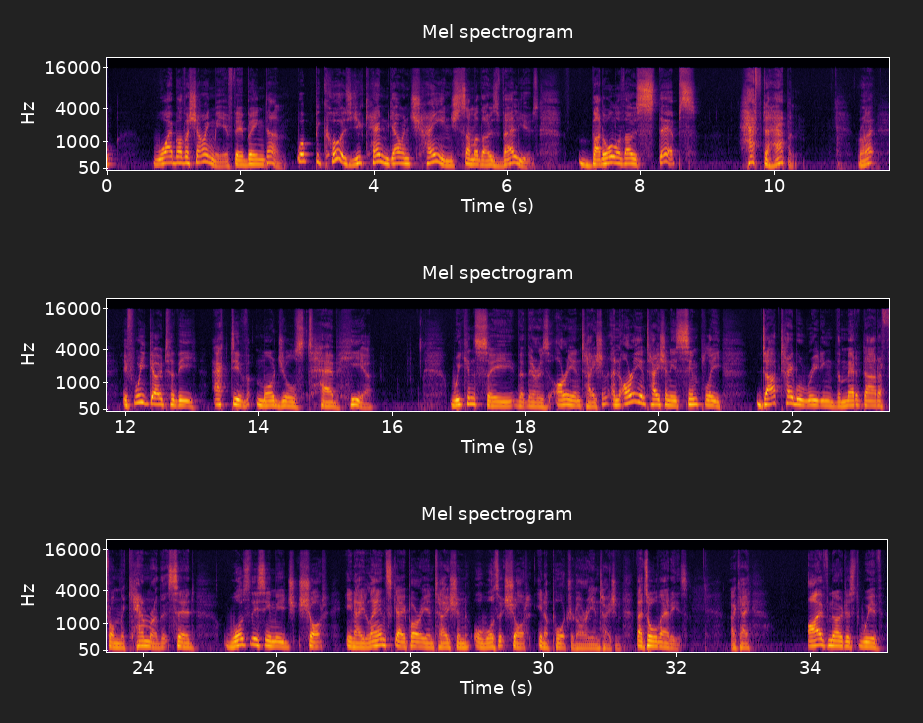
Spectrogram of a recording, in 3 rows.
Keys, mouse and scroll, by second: 14.7 click.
